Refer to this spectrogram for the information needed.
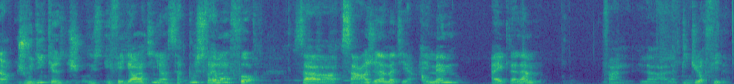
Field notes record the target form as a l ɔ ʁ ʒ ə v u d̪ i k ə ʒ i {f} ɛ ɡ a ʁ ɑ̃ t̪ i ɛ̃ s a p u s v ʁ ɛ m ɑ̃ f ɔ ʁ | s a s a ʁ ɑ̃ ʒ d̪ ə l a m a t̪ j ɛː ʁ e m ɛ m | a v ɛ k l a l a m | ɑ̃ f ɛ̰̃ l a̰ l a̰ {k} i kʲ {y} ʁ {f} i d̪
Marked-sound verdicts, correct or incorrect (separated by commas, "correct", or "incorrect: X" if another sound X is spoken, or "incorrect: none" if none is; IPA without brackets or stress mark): correct, incorrect: p, correct, correct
